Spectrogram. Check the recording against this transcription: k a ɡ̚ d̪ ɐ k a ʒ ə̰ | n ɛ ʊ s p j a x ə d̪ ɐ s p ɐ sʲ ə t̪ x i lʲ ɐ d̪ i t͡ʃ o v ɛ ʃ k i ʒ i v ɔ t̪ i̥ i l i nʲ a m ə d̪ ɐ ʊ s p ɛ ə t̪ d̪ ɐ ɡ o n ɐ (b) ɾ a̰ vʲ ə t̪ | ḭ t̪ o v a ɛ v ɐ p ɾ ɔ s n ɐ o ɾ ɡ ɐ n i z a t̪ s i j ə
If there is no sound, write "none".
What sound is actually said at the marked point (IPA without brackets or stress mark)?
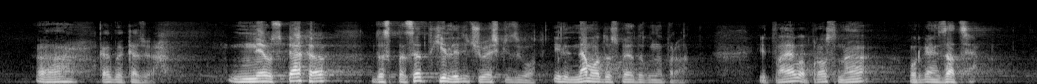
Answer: p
